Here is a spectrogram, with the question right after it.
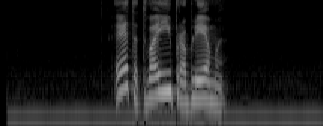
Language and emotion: Russian, angry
